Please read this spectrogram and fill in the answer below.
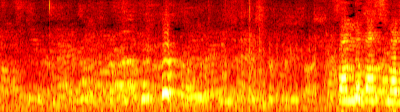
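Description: Party guests chattering in a large room while the speech pauses, with the speaker's amplified voice coming back in near the end.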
